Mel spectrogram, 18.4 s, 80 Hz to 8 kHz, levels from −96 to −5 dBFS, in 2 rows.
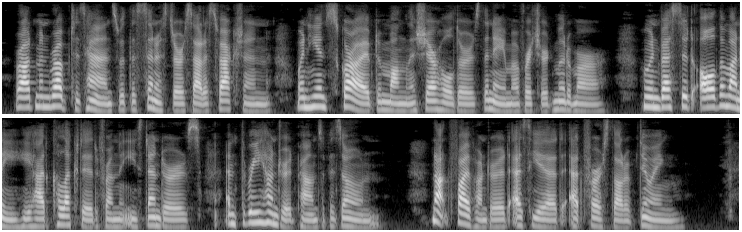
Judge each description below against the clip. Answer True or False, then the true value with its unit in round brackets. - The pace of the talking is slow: False (160 wpm)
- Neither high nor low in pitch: True (150 Hz)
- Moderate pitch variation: True (4.9 semitones)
